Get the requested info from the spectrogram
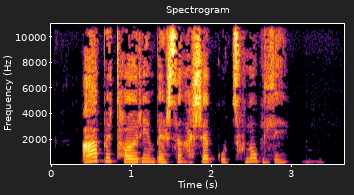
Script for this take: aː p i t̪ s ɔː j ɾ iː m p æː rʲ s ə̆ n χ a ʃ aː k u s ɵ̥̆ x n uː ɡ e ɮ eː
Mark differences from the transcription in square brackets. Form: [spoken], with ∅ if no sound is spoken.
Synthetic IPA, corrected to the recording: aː p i t̪ [χ] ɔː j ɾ iː m p [æ] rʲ s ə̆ [ŋ] χ a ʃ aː k u [t͡s] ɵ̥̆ x n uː ɡ e ɮ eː

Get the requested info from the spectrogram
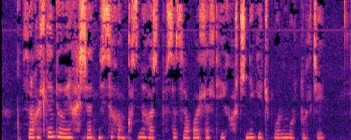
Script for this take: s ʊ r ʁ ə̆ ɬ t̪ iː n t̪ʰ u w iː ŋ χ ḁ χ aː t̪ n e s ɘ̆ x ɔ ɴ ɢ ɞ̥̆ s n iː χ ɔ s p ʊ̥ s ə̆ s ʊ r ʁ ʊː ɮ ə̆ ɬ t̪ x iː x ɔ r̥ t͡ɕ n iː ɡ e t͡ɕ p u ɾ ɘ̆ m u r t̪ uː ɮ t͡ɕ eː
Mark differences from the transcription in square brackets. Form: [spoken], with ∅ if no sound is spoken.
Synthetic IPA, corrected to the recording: s ʊ r ʁ ə̆ ɬ t̪ iː n t̪ʰ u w iː ŋ χ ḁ [ʃ] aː t̪ n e s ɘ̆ x ɔ ɴ ɢ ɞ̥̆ s n iː χ ɔ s p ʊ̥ s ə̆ s ʊ r ʁ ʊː ɮ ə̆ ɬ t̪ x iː x ɔ r̥ t͡ɕ n iː ɡ e t͡ɕ p u ɾ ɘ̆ m u r t̪ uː ɮ t͡ɕ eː

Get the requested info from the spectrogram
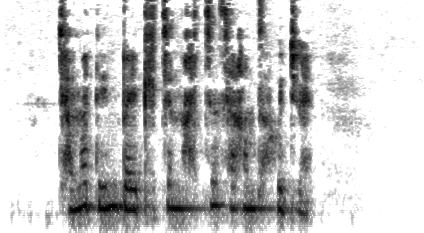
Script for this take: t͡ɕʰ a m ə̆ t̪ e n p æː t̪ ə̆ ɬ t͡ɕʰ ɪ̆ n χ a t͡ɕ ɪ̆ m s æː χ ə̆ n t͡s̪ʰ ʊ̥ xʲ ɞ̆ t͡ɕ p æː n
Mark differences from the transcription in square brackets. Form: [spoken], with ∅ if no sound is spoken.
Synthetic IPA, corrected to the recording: t͡ɕʰ a m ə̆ t̪ e n p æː t̪ ə̆ ɬ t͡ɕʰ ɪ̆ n χ a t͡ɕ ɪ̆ [n] s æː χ ə̆ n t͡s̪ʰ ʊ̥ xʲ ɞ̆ t͡ɕ p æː n

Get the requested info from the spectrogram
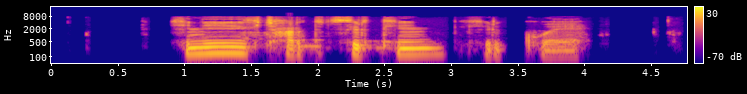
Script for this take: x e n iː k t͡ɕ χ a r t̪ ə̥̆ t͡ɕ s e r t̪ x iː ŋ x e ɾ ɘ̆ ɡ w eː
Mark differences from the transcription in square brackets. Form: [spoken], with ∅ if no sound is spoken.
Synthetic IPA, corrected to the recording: x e n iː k t͡ɕ χ a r t̪ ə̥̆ t͡ɕ s e r t̪ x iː ŋ x e ɾ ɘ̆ ɡ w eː

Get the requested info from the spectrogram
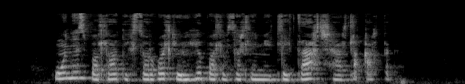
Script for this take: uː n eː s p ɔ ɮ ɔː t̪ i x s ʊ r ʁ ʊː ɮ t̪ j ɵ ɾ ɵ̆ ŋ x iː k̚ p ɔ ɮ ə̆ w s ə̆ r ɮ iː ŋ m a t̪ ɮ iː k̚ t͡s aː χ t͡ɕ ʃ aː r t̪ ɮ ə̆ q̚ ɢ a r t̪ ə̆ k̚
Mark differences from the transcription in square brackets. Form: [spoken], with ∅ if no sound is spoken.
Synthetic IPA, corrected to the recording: uː n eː s p ɔ ɮ ɔː t̪ i x s ʊ r ʁ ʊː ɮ t̪ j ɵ ɾ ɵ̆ ŋ x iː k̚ p ɔ ɮ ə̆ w s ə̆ r ɮ iː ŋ m [e] t̪ ɮ iː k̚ t͡s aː χ t͡ɕ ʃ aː r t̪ ɮ ə̆ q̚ ɢ a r t̪ ə̆ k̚

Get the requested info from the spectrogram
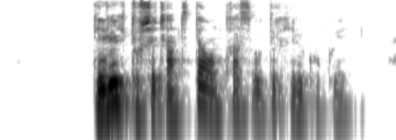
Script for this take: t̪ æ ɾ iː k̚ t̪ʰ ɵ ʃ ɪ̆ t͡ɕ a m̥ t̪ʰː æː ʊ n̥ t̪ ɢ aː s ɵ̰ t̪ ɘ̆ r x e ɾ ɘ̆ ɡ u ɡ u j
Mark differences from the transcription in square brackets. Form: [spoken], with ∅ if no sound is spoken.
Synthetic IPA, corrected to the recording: t̪ [e] ɾ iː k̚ t̪ʰ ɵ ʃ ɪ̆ t͡ɕ a m̥ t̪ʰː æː ʊ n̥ t̪ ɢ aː s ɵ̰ t̪ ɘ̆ r x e ɾ ɘ̆ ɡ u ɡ u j

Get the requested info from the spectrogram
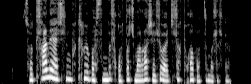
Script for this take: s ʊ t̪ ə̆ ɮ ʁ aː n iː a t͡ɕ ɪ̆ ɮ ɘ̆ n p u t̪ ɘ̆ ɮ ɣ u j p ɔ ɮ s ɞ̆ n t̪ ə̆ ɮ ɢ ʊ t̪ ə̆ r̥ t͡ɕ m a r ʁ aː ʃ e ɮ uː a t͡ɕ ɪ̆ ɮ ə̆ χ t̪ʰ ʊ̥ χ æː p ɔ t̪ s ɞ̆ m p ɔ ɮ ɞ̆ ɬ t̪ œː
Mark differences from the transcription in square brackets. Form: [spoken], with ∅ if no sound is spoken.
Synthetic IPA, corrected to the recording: s ʊ t̪ ə̆ ɮ ʁ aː n iː a t͡ɕ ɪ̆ ɮ ɘ̆ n p u t̪ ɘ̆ ɮ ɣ u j p ɔ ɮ s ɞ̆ n t̪ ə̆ ɮ ɢ ʊ t̪ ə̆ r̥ t͡ɕ m a r ʁ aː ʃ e ɮ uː a t͡ɕ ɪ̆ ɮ ə̆ χ t̪ʰ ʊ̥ χ æː p ɔ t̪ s ɞ̆ m p ɔ ɮ ɞ̆ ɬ t̪ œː

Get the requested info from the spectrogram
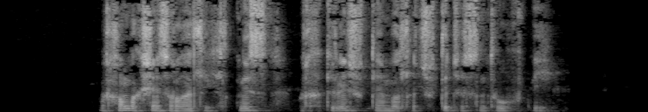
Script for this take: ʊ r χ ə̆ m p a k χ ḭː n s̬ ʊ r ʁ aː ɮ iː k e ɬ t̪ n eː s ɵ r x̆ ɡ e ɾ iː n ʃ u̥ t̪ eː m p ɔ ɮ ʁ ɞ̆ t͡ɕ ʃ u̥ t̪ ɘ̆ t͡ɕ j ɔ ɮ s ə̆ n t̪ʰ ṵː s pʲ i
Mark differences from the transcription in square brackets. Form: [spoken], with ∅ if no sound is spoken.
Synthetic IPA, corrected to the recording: ʊ r χ ə̆ m p a k [ʃ] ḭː n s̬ ʊ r ʁ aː ɮ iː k e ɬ t̪ n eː s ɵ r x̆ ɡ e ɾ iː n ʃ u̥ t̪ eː m p ɔ ɮ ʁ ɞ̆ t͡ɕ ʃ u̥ t̪ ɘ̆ t͡ɕ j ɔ ɮ s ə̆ n t̪ʰ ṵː [x] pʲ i

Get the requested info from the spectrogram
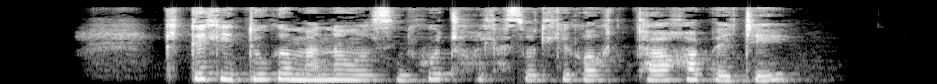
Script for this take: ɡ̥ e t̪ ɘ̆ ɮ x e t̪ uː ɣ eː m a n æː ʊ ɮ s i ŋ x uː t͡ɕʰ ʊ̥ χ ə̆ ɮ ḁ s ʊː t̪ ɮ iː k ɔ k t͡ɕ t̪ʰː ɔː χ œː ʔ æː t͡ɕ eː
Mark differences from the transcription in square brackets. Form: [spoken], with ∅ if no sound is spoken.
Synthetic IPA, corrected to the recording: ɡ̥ e t̪ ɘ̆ ɮ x e t̪ uː ɣ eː m a n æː ʊ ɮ s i [n] x uː t͡ɕʰ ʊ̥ χ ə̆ ɮ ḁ s ʊː t̪ ɮ iː k ɔ k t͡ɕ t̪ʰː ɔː χ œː [p] æː t͡ɕ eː

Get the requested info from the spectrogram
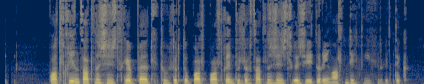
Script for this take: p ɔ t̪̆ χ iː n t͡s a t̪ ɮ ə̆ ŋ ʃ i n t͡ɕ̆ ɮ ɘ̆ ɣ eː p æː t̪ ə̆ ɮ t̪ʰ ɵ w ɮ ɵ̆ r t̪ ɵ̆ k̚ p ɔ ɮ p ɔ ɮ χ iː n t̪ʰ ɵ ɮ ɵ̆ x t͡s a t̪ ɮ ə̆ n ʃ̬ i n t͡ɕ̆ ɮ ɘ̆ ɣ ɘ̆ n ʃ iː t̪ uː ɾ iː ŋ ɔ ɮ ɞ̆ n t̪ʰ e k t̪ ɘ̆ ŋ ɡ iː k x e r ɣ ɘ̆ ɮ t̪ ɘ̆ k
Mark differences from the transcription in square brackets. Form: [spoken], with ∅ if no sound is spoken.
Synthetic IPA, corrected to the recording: p ɔ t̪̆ χ iː n t͡s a t̪ ɮ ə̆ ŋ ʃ i n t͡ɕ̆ ɮ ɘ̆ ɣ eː p æː t̪ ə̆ ɮ t̪ʰ ɵ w ɮ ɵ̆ r t̪ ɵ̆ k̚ p ɔ ɮ p ɔ ɮ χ iː n t̪ʰ ɵ ɮ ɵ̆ x t͡s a t̪ ɮ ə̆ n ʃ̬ i n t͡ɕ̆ ɮ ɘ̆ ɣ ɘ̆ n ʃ iː t̪ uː ɾ iː ŋ ɔ ɮ ɞ̆ n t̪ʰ e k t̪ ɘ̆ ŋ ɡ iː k x e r ɣ ɘ̆ ɮ t̪ ɘ̆ k

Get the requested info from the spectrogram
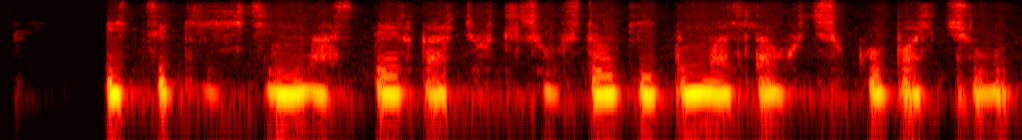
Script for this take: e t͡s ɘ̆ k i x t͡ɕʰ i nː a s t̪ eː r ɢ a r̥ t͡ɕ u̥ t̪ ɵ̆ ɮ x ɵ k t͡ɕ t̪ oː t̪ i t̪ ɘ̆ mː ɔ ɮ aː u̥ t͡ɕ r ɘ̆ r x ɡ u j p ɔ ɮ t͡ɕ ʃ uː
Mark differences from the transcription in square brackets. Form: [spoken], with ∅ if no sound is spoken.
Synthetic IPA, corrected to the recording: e t͡s ɘ̆ k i x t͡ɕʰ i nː a s t̪ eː r ɢ a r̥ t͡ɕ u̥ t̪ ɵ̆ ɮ [ʃ] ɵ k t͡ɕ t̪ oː t̪ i t̪ ɘ̆ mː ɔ ɮ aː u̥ t͡ɕ r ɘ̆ [∅] x ɡ u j p ɔ ɮ t͡ɕ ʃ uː

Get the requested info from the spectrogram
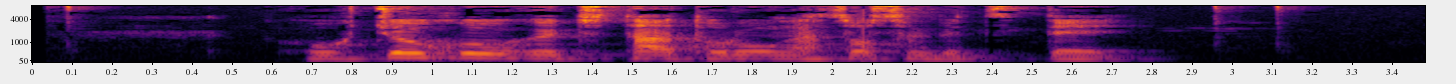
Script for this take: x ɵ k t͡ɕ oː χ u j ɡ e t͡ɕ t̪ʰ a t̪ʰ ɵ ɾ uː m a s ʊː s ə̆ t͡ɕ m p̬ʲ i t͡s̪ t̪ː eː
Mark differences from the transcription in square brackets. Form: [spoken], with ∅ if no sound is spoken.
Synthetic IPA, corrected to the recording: x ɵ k t͡ɕ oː [x] u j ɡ e t͡ɕ t̪ʰ a t̪ʰ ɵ ɾ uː [ŋ] a s ʊː s ə̆ [∅] m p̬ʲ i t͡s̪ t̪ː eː

